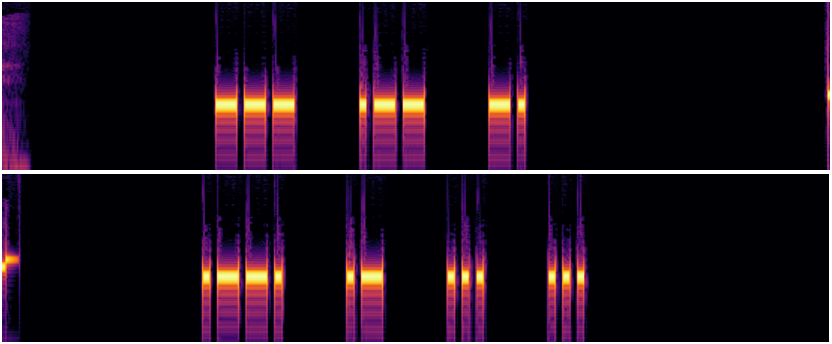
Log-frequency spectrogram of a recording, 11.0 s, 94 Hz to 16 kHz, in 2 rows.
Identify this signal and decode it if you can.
Morse code, heard as a keyed tone, about 25 wpm, spaced as for 14 wpm, 700 Hz. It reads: OWN PASS
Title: 3x Character Spacing - Top 500 Words - 25wpm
